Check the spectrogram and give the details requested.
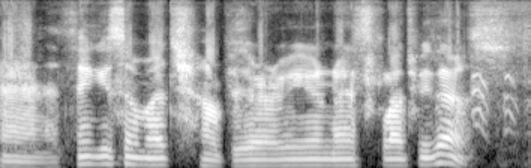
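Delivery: rushed airline captain announcement voice. Imitating how pilots sound addressing passengers mid-flight, airline captain announcement voice. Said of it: "I can make the aircraft c- captain".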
